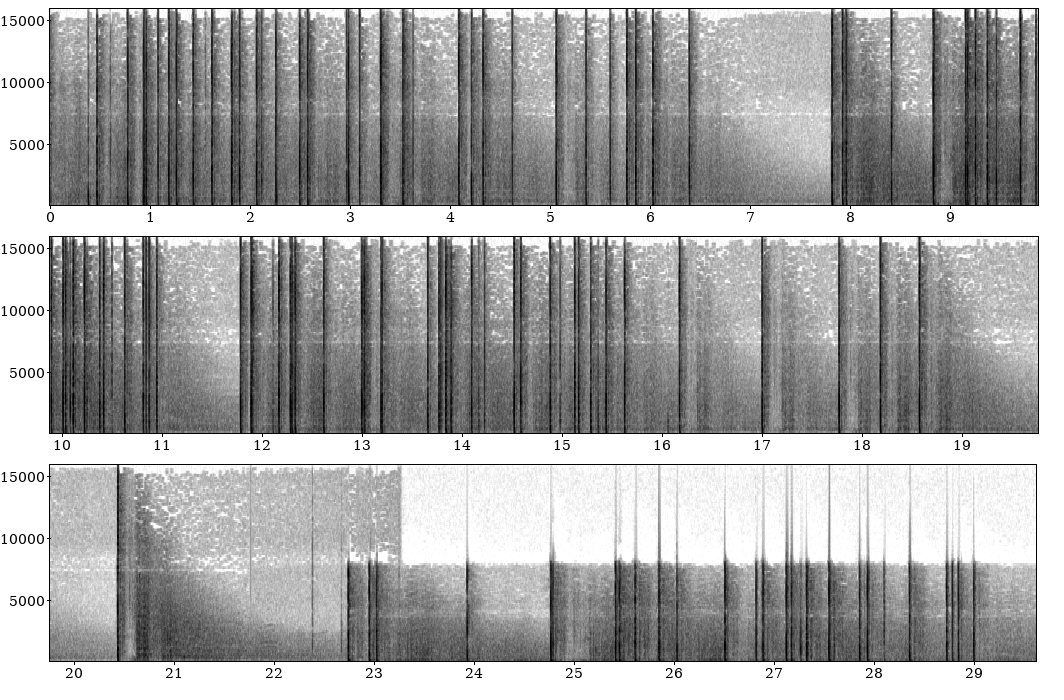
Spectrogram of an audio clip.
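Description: A long string of handmade firecrackers on a fast fuse going off: rapid, irregular bangs that come in several bursts with brief lulls between them.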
